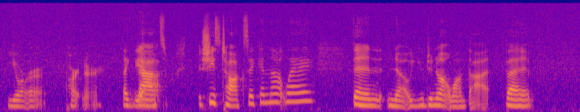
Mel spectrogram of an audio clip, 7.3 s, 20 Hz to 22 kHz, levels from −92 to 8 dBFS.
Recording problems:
hiss; noticeable; throughout; 20 dB below the speech

